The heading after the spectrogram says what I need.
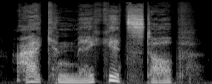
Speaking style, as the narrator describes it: Fisher cooed

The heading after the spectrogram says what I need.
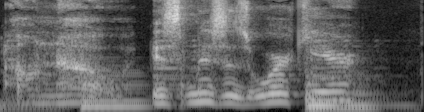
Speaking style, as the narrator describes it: The other workers gasp, saying

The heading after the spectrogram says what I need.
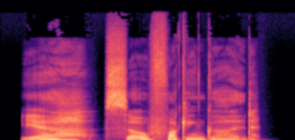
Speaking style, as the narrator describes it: he moaned

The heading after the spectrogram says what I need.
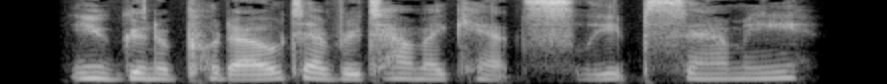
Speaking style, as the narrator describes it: Dean asks archly, two parts lewd and one part sneering taunt

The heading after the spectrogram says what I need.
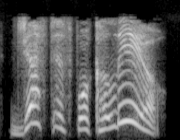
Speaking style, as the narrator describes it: Some kids around my age stand on top of a car as they shout

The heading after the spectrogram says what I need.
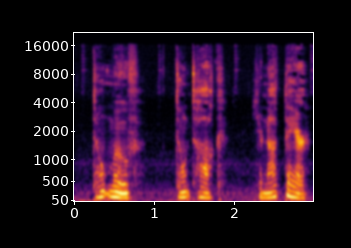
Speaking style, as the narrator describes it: she murmured, barely audible

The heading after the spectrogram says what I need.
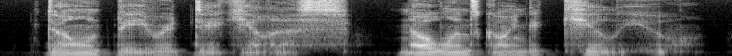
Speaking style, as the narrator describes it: Coach Jernigan sighed

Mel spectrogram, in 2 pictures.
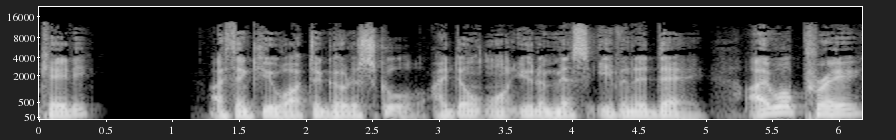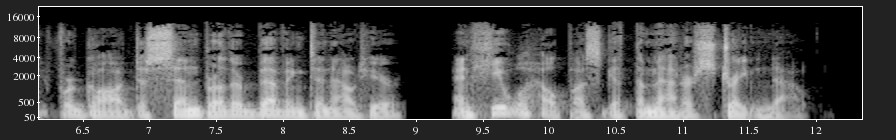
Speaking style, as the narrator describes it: hurting for her daughter, said firmly

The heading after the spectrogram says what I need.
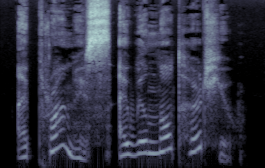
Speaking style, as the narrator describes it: she said gently

